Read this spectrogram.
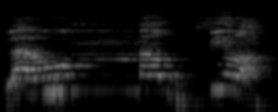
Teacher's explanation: mim mati ketemu dengan huruf mim digunahkan. Idgham mimi atau didengungkan.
